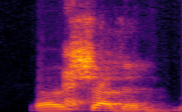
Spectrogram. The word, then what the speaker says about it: Shevin: Kevin, like Shevin, like Kevin.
